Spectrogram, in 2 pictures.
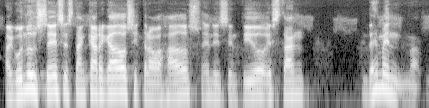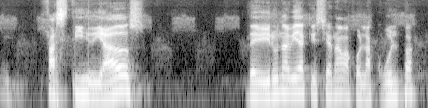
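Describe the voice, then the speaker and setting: A man's voice: a little high, normal speed. A male pastor with a Colombian Spanish accent preaching a sermon to his congregation, asking them rhetorical questions. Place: church.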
